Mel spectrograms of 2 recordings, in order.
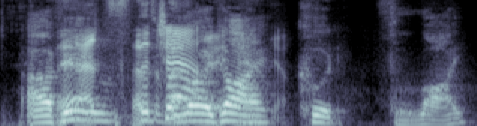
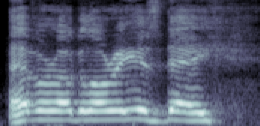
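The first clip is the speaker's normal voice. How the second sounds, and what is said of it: Attempted Cockney accent as Bert. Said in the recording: “Can you do Bert from Mary Poppins? Can you do that? ... your Cockney accent”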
